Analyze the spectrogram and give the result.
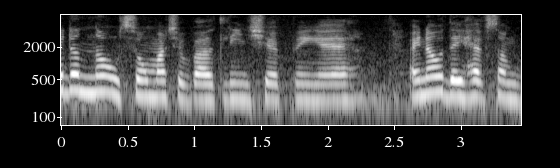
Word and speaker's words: Linköping: Is that how you say it? – We say Linköping.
